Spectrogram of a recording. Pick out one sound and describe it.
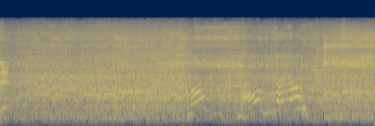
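A slot machine plays busy electronic music and game sounds.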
